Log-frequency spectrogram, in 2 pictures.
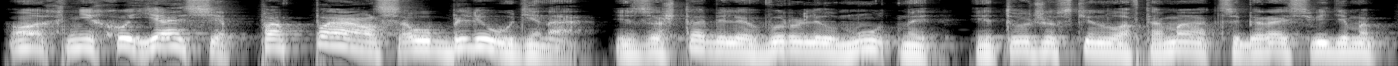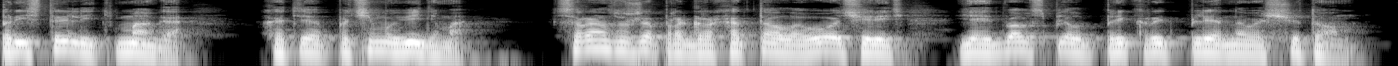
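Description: A man narrates a first-person audiobook in a husky, mid-pitched voice. His reading is terse and gritty, matter-of-fact and steady. He tells the action plainly, without flourish. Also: brisk.

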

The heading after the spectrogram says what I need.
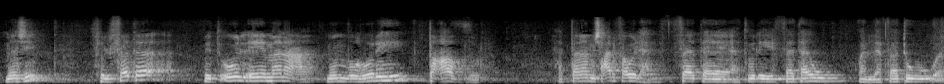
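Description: A man with an Egyptian Arabic accent explaining a grammar text. He reads it out slowly, then keeps asking rhetorical questions as he goes. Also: mid-range voice. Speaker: grammar teacher. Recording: roomy echo, faint background noise.

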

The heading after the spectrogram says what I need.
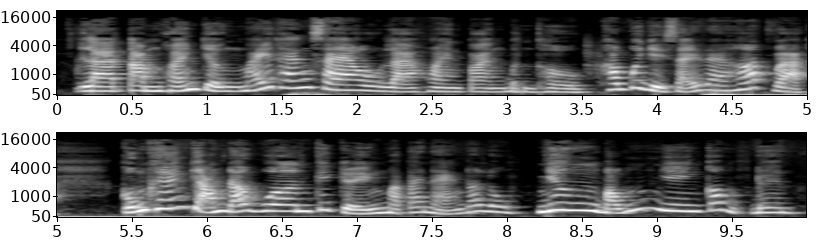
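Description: A woman telling a ghost story, speaking straight to her listeners. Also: fairly high pitch. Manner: animated, addresses listeners directly.

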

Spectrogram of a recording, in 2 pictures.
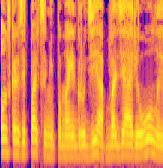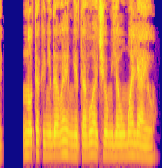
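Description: A woman narrating a first-person romance audiobook in an even, intimate, low-key reading. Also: normal speed, no echo, clean studio sound.

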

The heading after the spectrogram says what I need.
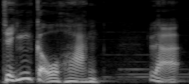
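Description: A man's voice: medium pitch, sing-song, slow, faint music behind. A man voicing a frightened young pregnant village woman who stammers as she pleads. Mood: pleading.

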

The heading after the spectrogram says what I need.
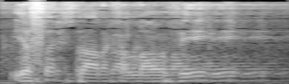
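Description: A man teaching a spelling lesson to a class, speaking slowly, repeating examples and quizzing his students. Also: mid-range voice, steady tone, a little hiss or hum. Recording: echoey classroom, dull sound, students around.

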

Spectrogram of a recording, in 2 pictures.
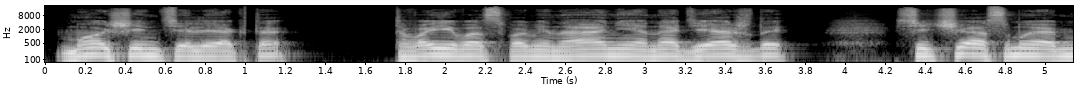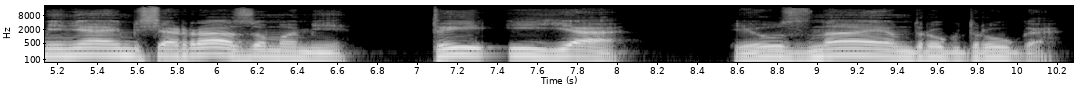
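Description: A man voicing a proud, cold male android leader in an audiobook, speaking slowly and commandingly. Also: mid-range voice, a little mellow, lightly acted.

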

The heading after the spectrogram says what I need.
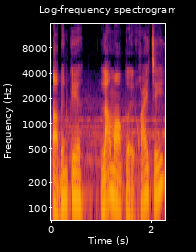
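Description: A man narrating a fantasy story in an expressive, dramatic way. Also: mid-range voice, fairly quick. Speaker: audiobook narrator. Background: faint music.

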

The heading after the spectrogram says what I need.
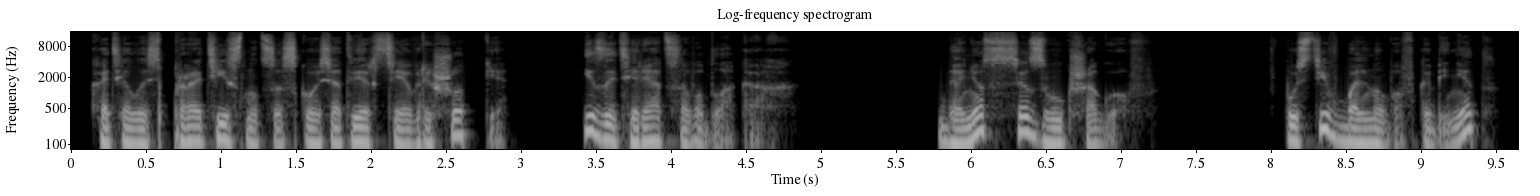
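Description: A male audiobook narrator with a low, husky voice, reading in an even, measured manner. The sound is dry and close. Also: no echo. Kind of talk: scripted narration.

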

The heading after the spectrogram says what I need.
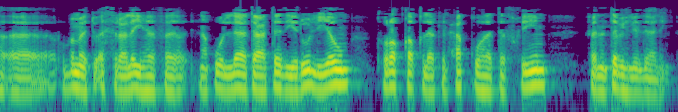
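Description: Male recitation teacher, gravelly voice, quick delivery, dull lo-fi broadcast sound. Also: fairly low pitch. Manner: measured, stretches out quoted verses slowly. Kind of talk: explaining recitation rules with spoken examples.

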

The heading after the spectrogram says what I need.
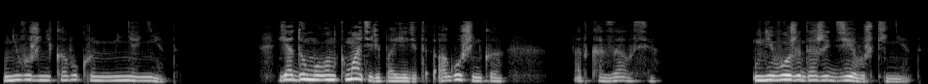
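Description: Woman putting on a cranky frail old man for an audiobook, bossy and wry, husky warm voice, dull lo-fi sound. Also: fairly low pitch, moderate pace, long pauses, dry recording, pitched above the performer's own voice. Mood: pleading. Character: grumpy, frail old man, demanding and darkly joking. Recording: dull lo-fi recording.

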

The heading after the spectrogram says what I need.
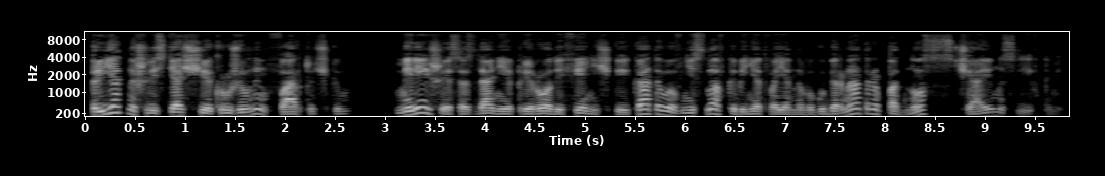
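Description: A man narrating an audiobook in an expressive storytelling manner, on a dull lo-fi recording. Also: on the low side, normal speed, dry recording. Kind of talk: scripted narration.

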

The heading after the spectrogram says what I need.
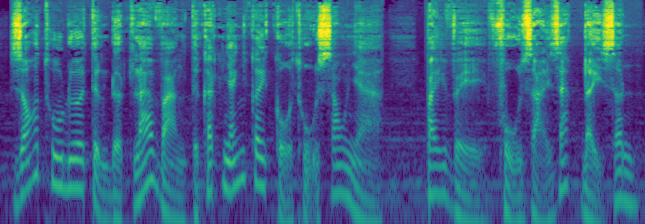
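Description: A man narrating an audiobook story in a measured storytelling way. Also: a little mellow. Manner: measured storytelling with wide pitch swings.

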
